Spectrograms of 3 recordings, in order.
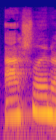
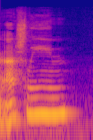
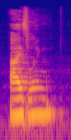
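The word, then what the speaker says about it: Aisling: I believe the Gaelic pronunciation is Ashlyn or Ashleen, but it looks like Isling or Islin.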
